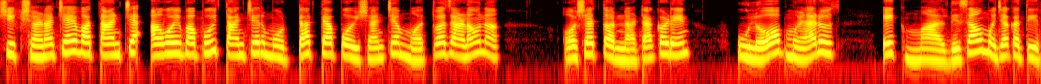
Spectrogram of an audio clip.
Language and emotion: Goan Konkani, disgusted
